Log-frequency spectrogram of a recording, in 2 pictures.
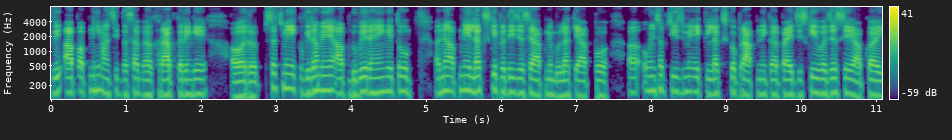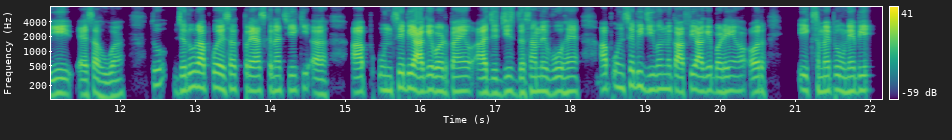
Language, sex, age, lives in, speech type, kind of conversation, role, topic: Hindi, male, 18-19, India, conversation, advice, advisor, टूटे रिश्ते को स्वीकार कर आगे कैसे बढ़ूँ?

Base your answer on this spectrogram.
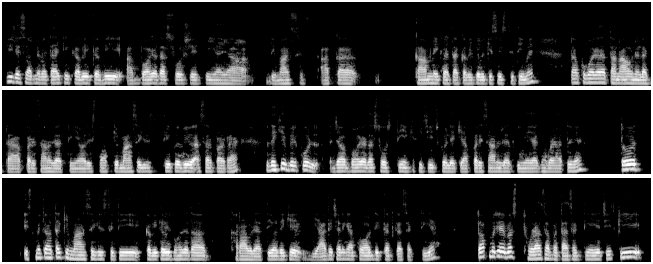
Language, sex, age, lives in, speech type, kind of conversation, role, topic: Hindi, male, 25-29, India, conversation, advice, advisor, दुख होने पर आप अपनी भावनाएँ दबाकर लोगों से दूर क्यों हो जाते हैं?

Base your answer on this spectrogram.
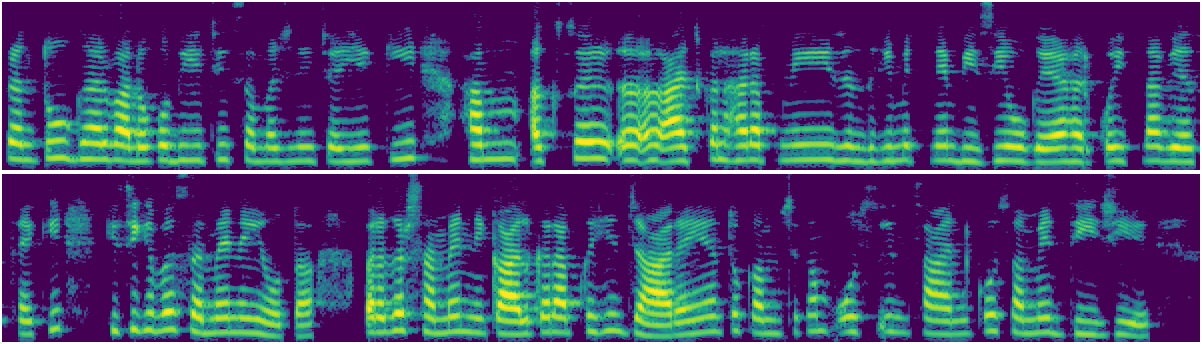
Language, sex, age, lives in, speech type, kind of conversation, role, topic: Hindi, female, 20-24, India, conversation, advice, user, मैं समारोह में दूसरों की अपेक्षाओं से कैसे मुक्त रहूँ?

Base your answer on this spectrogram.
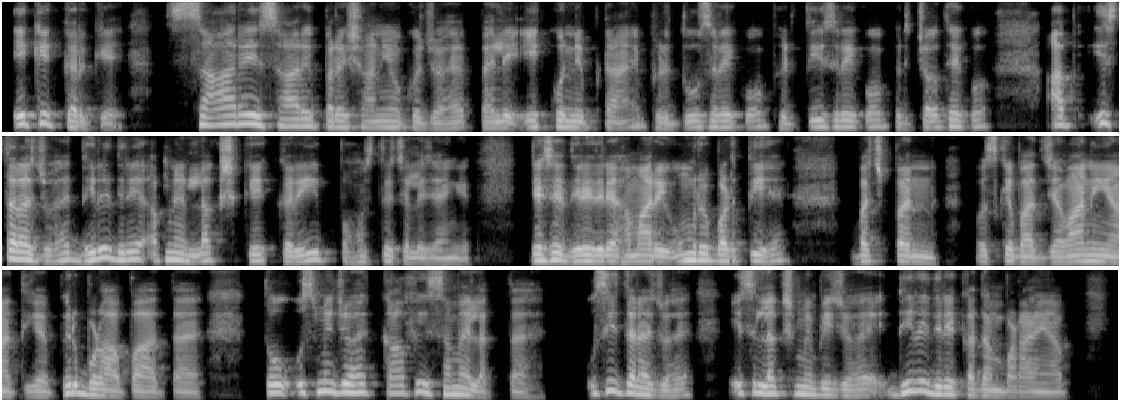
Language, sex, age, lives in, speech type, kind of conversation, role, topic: Hindi, male, 25-29, India, conversation, advice, advisor, बदलते हालात के अनुसार मैं अपने लक्ष्यों को कैसे संशोधित कर सकता/सकती हूँ?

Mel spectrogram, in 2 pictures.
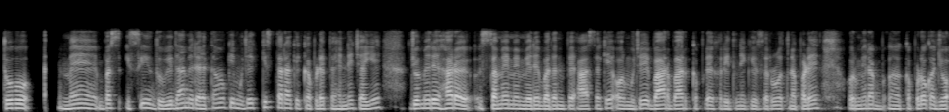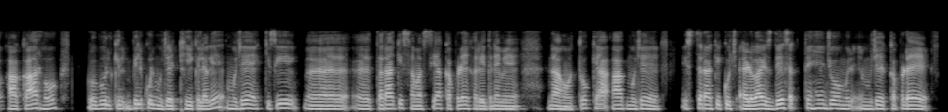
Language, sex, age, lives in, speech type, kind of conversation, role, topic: Hindi, male, 20-24, India, conversation, advice, user, जब कपड़ों का फिट समझना मुश्किल लगे, तो सही आकार कैसे चुनूं?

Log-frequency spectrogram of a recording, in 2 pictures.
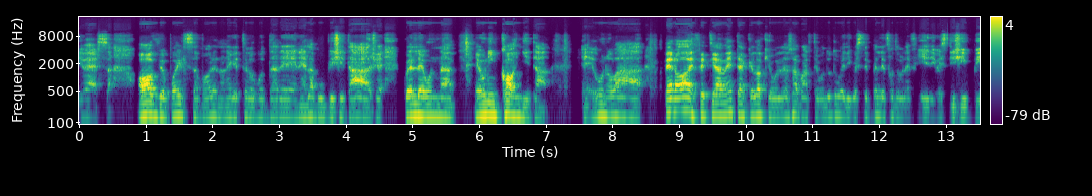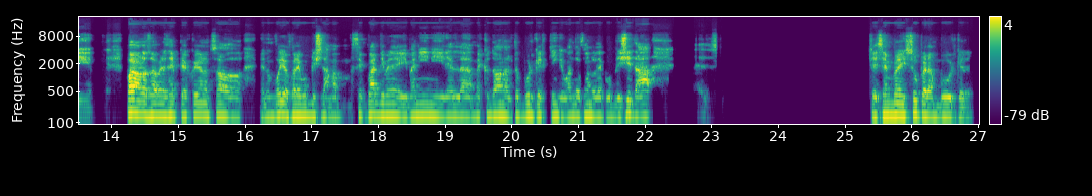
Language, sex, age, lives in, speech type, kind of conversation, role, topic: Italian, male, 40-44, Italy, conversation, unstructured, none, Cosa ne pensi delle pubblicità ingannevoli sui prodotti alimentari?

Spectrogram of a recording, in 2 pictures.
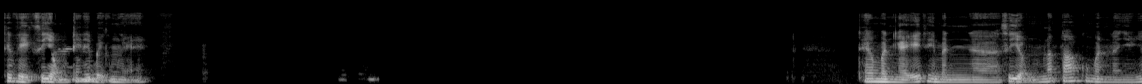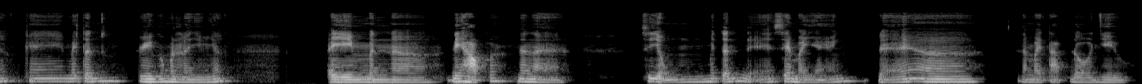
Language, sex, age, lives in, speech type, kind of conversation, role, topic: Vietnamese, male, 18-19, United States, conversation, unstructured, none, Bạn quản lý thời gian sử dụng các thiết bị công nghệ như thế nào?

